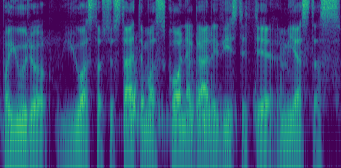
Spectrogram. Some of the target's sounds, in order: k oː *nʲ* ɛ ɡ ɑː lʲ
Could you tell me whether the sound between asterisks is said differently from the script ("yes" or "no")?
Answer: no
